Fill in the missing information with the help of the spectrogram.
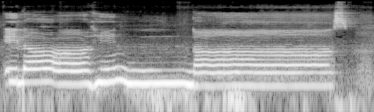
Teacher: آج ہم اس صورت میں قاعدہ پڑھیں گے، غنہ کا، غنہ کا مطلب ہے، غنہ کا مطلب ہوتا ہے کہ ہم نون کی اور میم کی آواز کو ناک میں لے کر جاتے ہیں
